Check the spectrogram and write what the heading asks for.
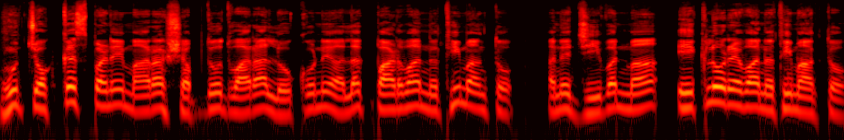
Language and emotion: Gujarati, fearful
